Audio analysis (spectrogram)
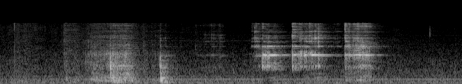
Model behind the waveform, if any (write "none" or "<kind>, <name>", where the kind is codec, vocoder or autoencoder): none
